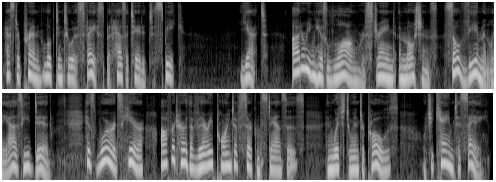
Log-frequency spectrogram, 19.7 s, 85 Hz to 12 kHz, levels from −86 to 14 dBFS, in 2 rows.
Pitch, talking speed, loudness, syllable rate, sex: 170 Hz, 120 wpm, -18 LUFS, 4.2 syllables/s, female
